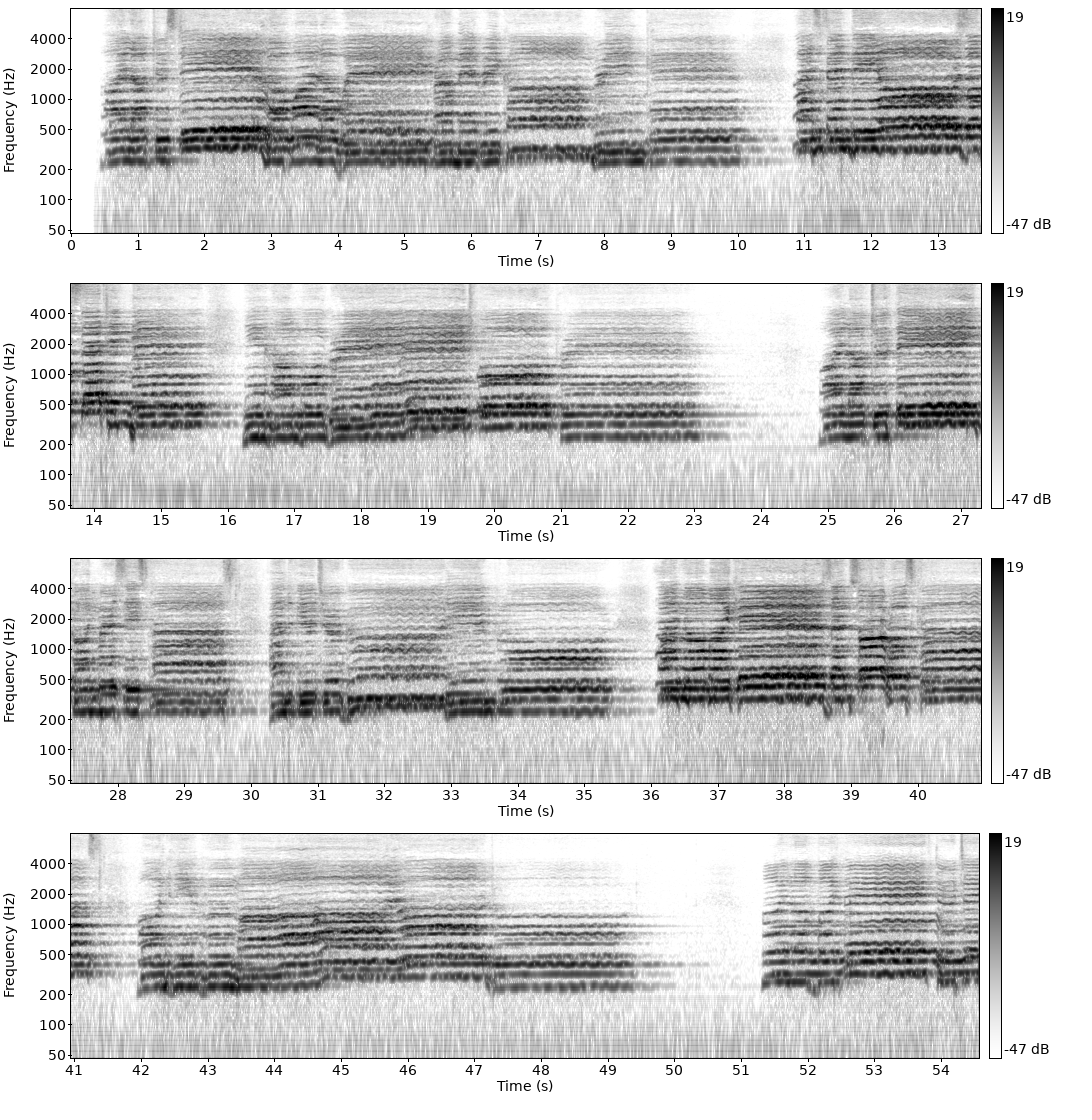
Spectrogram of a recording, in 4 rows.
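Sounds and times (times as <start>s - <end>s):
choir singing: 0.4s - 23.8s, 24.8s - 50.3s, 51.3s - 54.5s.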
